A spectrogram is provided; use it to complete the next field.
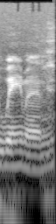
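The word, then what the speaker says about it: Waymond: their fight scenes, even Expendables, even like when Wayman's I know, I, character is like I always want super to say Raymond too.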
